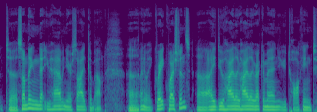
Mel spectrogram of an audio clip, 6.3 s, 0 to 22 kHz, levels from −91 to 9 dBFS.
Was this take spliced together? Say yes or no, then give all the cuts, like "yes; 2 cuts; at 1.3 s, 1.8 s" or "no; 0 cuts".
yes; 4 cuts; at 1.7 s, 2.8 s, 3.8 s, 4.8 s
